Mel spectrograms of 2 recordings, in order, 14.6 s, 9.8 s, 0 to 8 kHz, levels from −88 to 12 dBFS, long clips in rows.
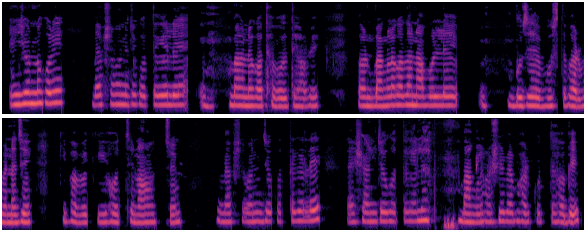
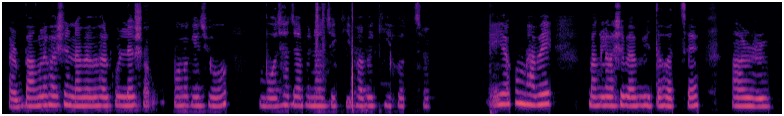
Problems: background sounds at intervals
